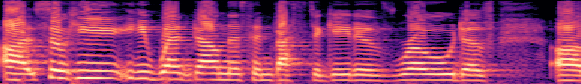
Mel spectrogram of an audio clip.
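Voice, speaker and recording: With an American accent, a woman speaks at a medium pitch. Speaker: nurse educator and author. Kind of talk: author talk. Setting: stage with audience.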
